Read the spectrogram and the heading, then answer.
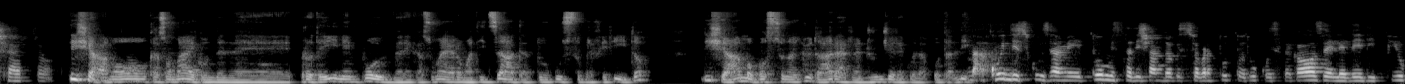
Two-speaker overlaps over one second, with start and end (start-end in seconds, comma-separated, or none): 0.7-2.1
